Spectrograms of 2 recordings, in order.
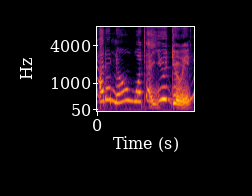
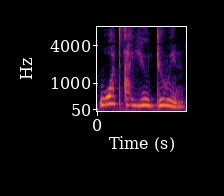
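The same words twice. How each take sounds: First: High-pitched comeback, rising at the end; lively mock retort; own retort. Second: Lightly voiced man, quiet; man's question. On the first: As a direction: throw the question back at him, higher and louder. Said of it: "I'm like". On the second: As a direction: ask it softly, in your usual pitch. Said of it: "he's like".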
